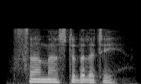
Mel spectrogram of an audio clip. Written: thermostability

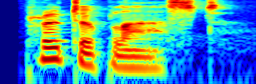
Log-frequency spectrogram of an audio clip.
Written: protoplast

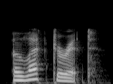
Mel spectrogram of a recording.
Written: electorate

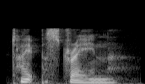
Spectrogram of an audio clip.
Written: type strain

